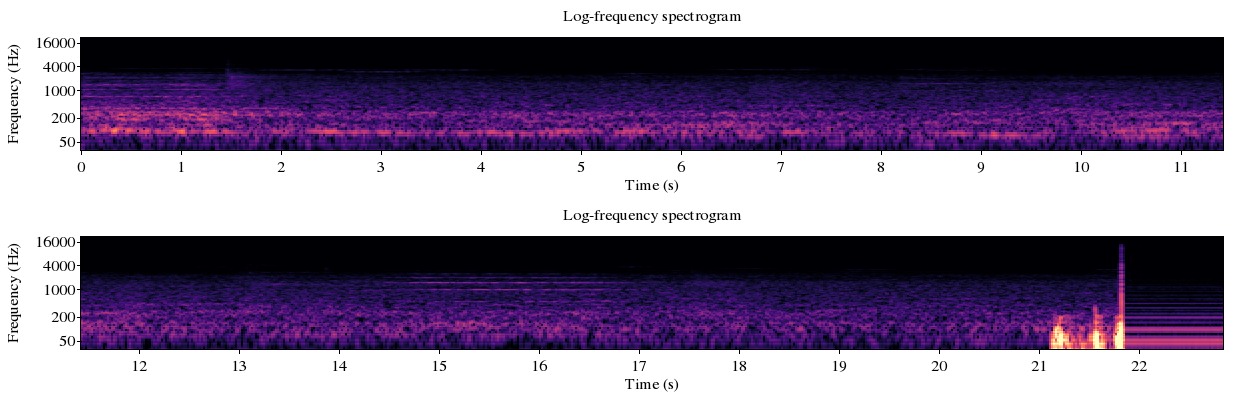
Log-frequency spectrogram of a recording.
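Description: An electric fan whirs steadily.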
